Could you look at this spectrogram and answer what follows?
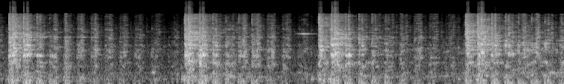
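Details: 1942 John Deere Styled B two-cylinder tractor, revived: slow, uneven popping with a few louder bursts every second or two; starts and keeps running fine.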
